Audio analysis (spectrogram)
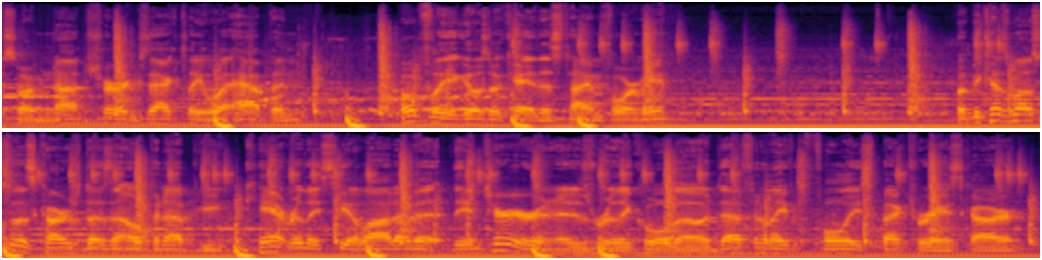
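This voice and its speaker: A man with a sore, fading voice giving casual gameplay commentary as a YouTuber, rambling through car details. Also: lowish voice. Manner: relaxed, rambling car-enthusiast explanations. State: sore throat, voice going in and out. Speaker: gaming YouTuber. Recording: loud music behind voice.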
